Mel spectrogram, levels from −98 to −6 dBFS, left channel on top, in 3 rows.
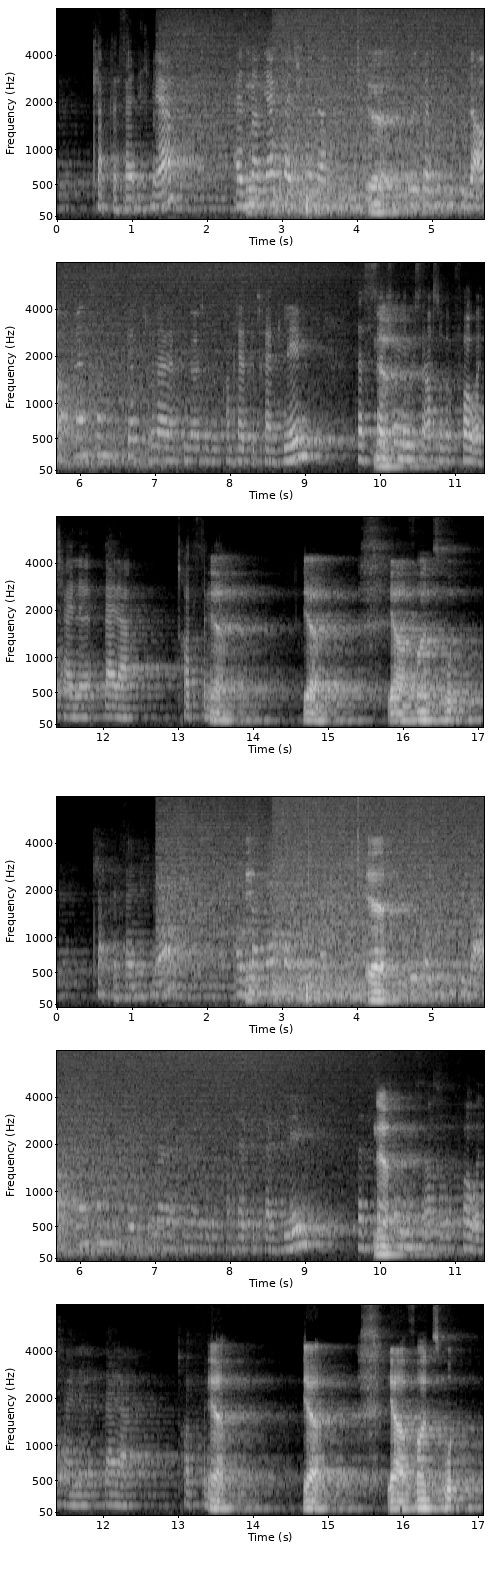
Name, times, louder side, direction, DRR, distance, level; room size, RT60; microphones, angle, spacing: voice 1, 0.5-1.7 2.4-3.7 4.7-9.2 9.7-12.4 13.0-13.5, left 4 dB, 60° left, 7 dB, 0.6 m, -39 dB
sound 1, 1.3-6.8, right 2 dB, 50° right, 1.2 m, -49 dB
sound 2, 2.8-9.5, right 1 dB, 25° right, 0.7 m, -43 dB
voice 2, 4.1-4.5 9.9-10.1 13.4-13.7 14.7-15.0 15.4-16.6, right 5 dB, 75° right, 7 dB, 0.6 m, -30 dB
13.5 x 10.0 x 2.8 m, 2.2 s
head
